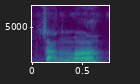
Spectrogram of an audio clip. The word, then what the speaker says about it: चकमा: तो चकमा लोगों का जो प्रोनाउंसिएशन है वो लोग आज भी स्वयं को चांगमा बोलते हैं।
